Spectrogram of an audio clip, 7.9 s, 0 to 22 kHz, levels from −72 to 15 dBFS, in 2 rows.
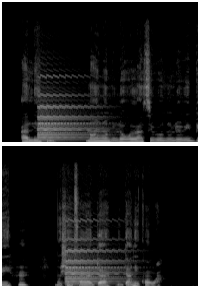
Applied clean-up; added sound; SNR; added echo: none; Organ; 1 dB; none.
